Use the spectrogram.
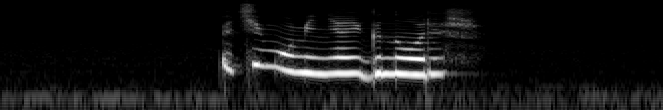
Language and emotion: Russian, sad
